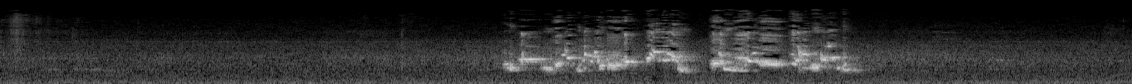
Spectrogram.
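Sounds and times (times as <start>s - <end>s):
Australian magpie warbling fluty notes: 5.0s - 8.7s.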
